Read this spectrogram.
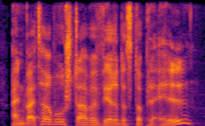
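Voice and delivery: usual speaking voice

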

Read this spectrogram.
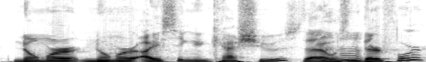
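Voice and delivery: mock alarm at missing the snacks; playful panicked whine; voicing Nick's panic. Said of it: "the look, the fear on Nick's face right now is like".

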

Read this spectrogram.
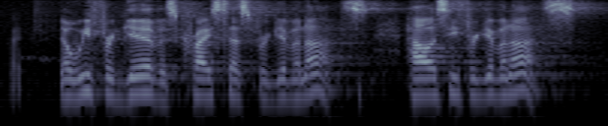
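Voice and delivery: ordinary talk

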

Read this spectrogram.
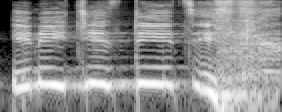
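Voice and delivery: very high, hammed-up bad Australian accent; exaggerated Australian accent. Embarrassed dentist hawking flyers, very high fake Australian accent. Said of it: "That's a bad Australian accent".

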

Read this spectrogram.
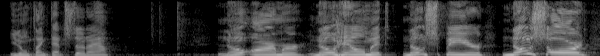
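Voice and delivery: full-throated sermon climb; preaching at full force. Acted. Preaching build-up, loud.

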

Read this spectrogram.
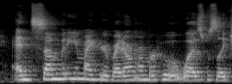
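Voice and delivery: ordinary talk, nothing marked

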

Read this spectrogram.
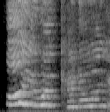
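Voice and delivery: loud, squeaky high mock of excited housemates; mocking imitation. Imitating people at the house greeting the paddler, mocking. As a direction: imitate nosy friends in falsetto.

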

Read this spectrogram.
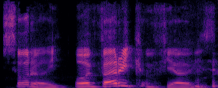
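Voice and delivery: broad, exaggerated Brummie; sophisticated Brummie. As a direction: play the puzzled buyer in thick Brummie. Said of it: "I'm going sophisticated Brummie".

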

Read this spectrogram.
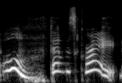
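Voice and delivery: high, slow, glowing "Oh, that was great"; a lighter, happier voice after the storm passes; delighted relief. Retold or imitated. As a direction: sing it out with a lift of relief. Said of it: "came out the other side and went".

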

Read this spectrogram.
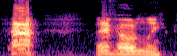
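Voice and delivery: loud bark of a laugh then quip; hearty captain's laugh; laughing retort. Acted. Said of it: "He laughs at that one".

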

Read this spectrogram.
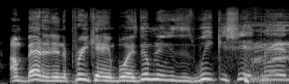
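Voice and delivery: loud, high cocky braggart; cocky rival boast. Retold or imitated. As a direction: brag like a cocky upstart. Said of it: "I got one podcast".

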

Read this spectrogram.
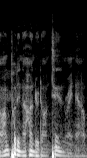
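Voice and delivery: unvoiced confiding aside; whisper. Real, not acted. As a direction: whisper it like a secret.

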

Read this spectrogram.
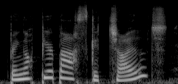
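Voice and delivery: lightly voiced stern lady giving an order; commanding. A narrator's reading. Miss Dawson summons the girl to her house, lightly commanding. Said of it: "Miss Dawson commanded".

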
